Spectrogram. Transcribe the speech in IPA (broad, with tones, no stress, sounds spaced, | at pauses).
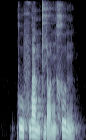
k u˥˧ f w a˥˩ n t̪ j ɑ˧˥ ŋ x ʊ˥˩ ŋ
